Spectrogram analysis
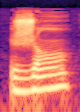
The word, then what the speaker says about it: gentil: So it's a strange one because here this final L is not pronounced. Okay? Gentil.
